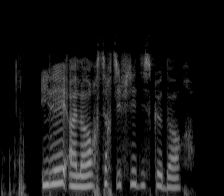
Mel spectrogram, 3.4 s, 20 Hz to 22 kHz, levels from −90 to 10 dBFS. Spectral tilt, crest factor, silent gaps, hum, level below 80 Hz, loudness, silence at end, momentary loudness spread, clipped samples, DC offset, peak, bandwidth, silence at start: -3.5 dB/octave; 16 dB; 0.49-0.62 s; none; -64 dBFS; -36 LUFS; 0.5 s; 16 LU; under 0.1%; under 0.1%; -20 dBFS; 9 kHz; 0.3 s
